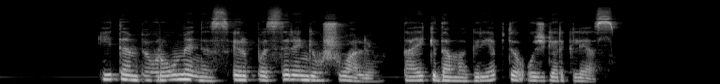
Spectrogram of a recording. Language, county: Lithuanian, Klaipėda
